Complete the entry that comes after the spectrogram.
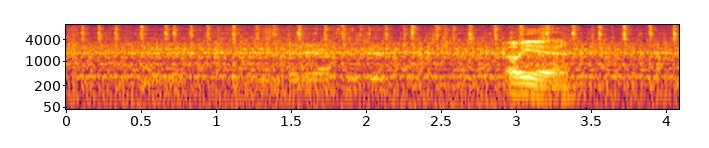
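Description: A used outboard motor runs at a steady, even drone throughout, idling close by while someone speaks briefly over it.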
